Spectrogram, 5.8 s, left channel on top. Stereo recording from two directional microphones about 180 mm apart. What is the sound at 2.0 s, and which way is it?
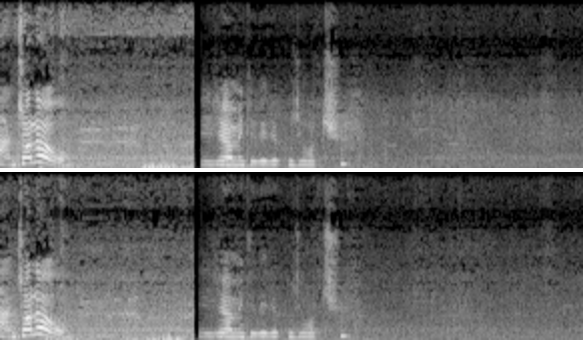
A woman's voice, 10° right (ahead or behind).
